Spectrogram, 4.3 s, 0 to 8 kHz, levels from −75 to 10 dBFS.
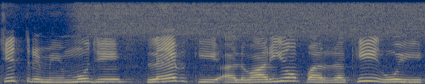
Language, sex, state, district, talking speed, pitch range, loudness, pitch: Hindi, female, Madhya Pradesh, Katni, 125 wpm, 220-280 Hz, -16 LUFS, 235 Hz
